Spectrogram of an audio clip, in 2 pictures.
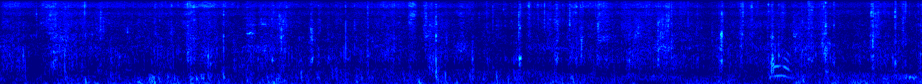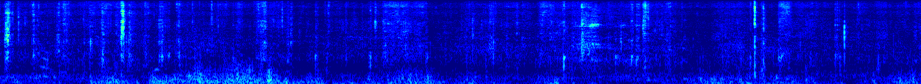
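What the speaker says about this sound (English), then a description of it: "He led a horse called Rocky" Steady clip-clop of horse hooves on a hard surface, continuous and moderately loud, with a voice talking over parts of it and light wind noise.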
